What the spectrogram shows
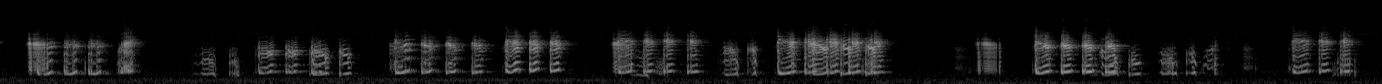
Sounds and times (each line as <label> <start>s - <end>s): Frogs chirping 0.0s - 13.8s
